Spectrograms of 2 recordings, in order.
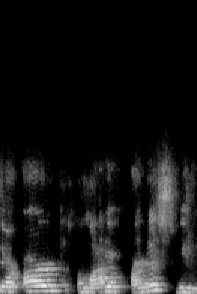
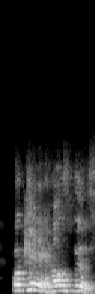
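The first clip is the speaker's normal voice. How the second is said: quick, raised voice; 4 semitones higher, 5 dB louder than usual. Asked to speak up because of the listener's hearing aids, speaking louder. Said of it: "That's much better".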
